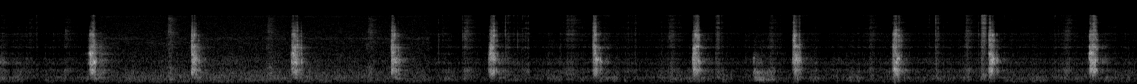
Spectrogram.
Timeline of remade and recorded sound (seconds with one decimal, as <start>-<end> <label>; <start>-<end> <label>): 0.0-1.0 remade; 1.0-4.3 recorded; 4.3-11.4 remade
